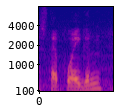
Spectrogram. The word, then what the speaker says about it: Stepwgn: Step wagon disingkat WGN-nya. Harusnya kan W A G O N. Ini emang stepwagon wagon gitu bacanya.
